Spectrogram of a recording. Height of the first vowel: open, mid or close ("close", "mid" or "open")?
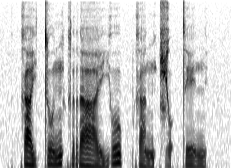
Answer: open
